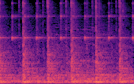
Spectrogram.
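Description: Background music with a steady drum beat, about three strokes a second.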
